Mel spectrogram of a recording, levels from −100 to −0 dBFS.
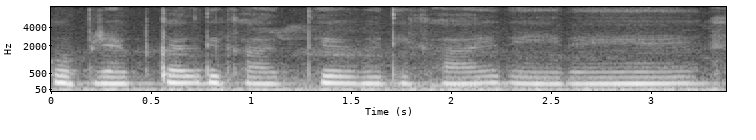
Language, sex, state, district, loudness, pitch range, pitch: Hindi, female, Uttar Pradesh, Lucknow, -16 LUFS, 185-195 Hz, 185 Hz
